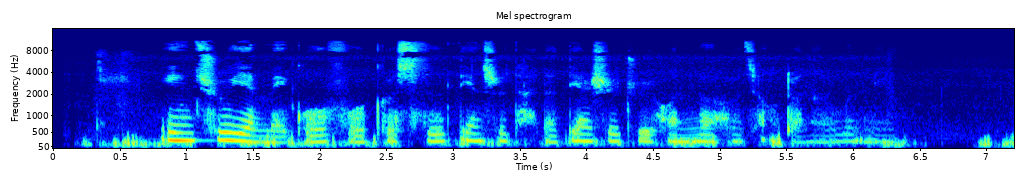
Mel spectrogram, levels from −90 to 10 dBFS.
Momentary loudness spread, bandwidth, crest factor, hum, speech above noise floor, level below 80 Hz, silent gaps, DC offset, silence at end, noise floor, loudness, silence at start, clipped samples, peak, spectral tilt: 20 LU; 11.5 kHz; 20 dB; none; 35 dB; -60 dBFS; none; under 0.1%; 0 s; -65 dBFS; -31 LUFS; 0.2 s; under 0.1%; -12 dBFS; -5.5 dB/octave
